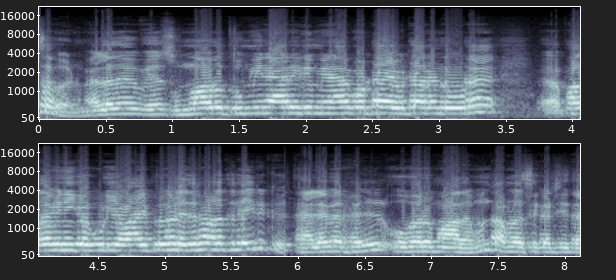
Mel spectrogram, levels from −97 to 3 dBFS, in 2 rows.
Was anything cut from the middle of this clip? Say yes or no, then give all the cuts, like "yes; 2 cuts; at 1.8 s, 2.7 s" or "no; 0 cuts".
yes; 1 cut; at 5.9 s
